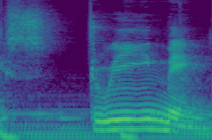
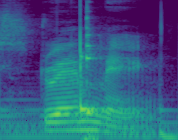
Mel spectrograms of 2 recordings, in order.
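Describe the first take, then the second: First: The first vowel is a long E sound. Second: The first vowel is a short sound. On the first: The speaker calls it right. "there's the long E sound, so you say streaming" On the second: The speaker calls it wrong. "you don't say streaming"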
